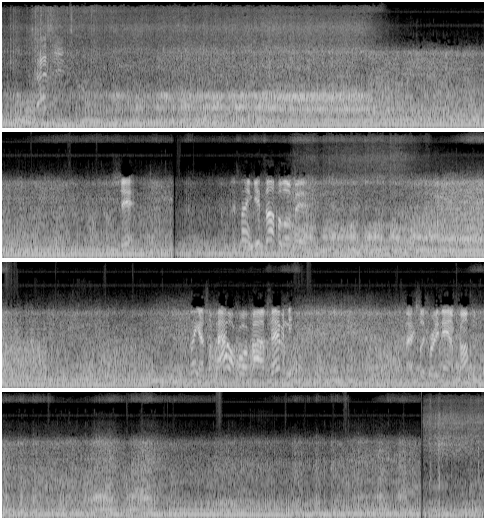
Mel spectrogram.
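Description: ATV engine running while the quad is ridden along a trail, a steady engine note that shifts in pitch a few times as the throttle changes.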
